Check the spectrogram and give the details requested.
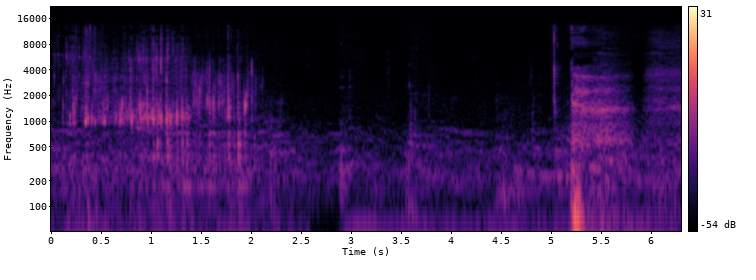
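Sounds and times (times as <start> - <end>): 
water pouring into a glass: 0.0 - 2.3.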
